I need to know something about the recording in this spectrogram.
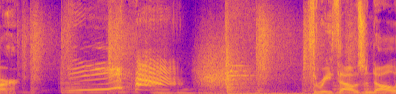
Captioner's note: cowboy yell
